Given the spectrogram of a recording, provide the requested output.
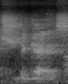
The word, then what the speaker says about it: DeGace: How do you pronounce his last name? DeGace.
